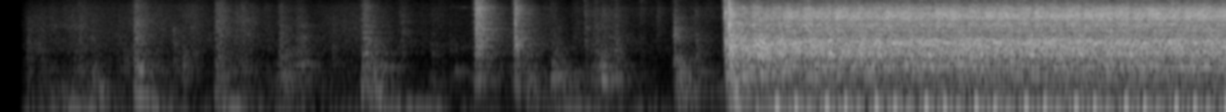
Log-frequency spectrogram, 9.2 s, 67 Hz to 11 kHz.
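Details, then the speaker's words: 317 lawn tractor after several days below zero; slow, labored, uneven cranking for several seconds, then a sudden loud burst, not turning over fast enough to start and unchoked too soon, so a jumper pack is needed. "now we're going to have to get the jumper pack just not turn over fast enough I thought I almost had it but I shouldn't have unchoked it that soon"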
